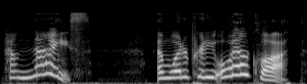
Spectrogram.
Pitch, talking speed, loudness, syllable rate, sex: 340 Hz, 155 wpm, -16 LUFS, 4.3 syllables/s, female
